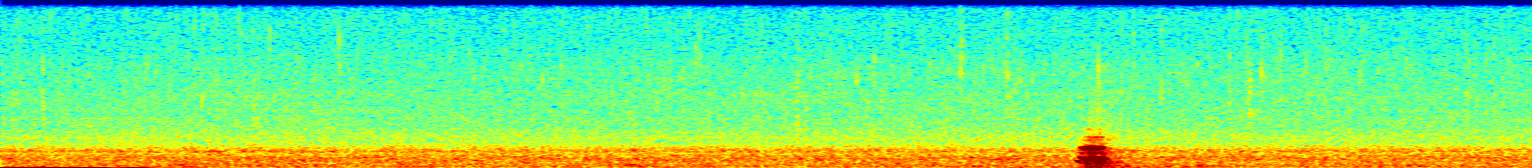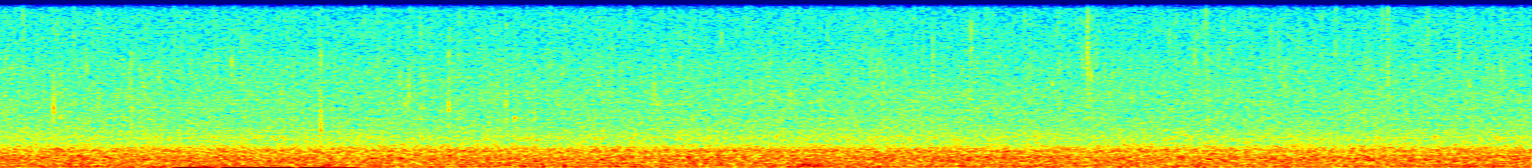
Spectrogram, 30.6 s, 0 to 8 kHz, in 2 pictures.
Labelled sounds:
10.8	11.1	croaking sound likely from a nearby submerged object, 0.88 to 1.1 kHz

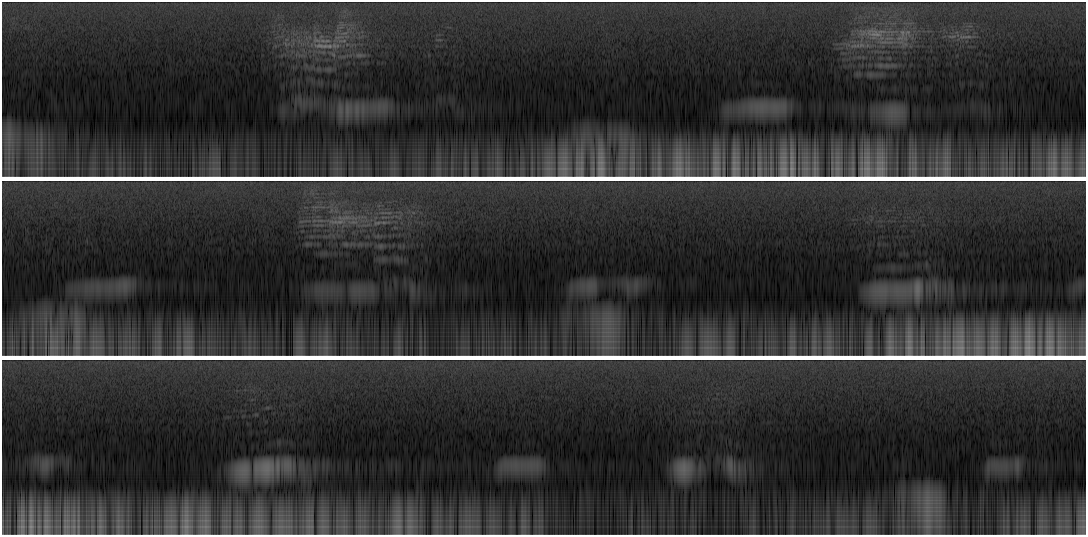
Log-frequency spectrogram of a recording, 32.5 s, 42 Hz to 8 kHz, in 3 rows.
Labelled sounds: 2.7	3.7	humpback whale, 0.99 to 4.0 kHz
8.3	9.9	humpback whale, 0.83 to 5.4 kHz
13.8	14.9	humpback whale, 1.1 to 5.5 kHz
24.0	24.3	humpback whale, 1.4 to 1.6 kHz

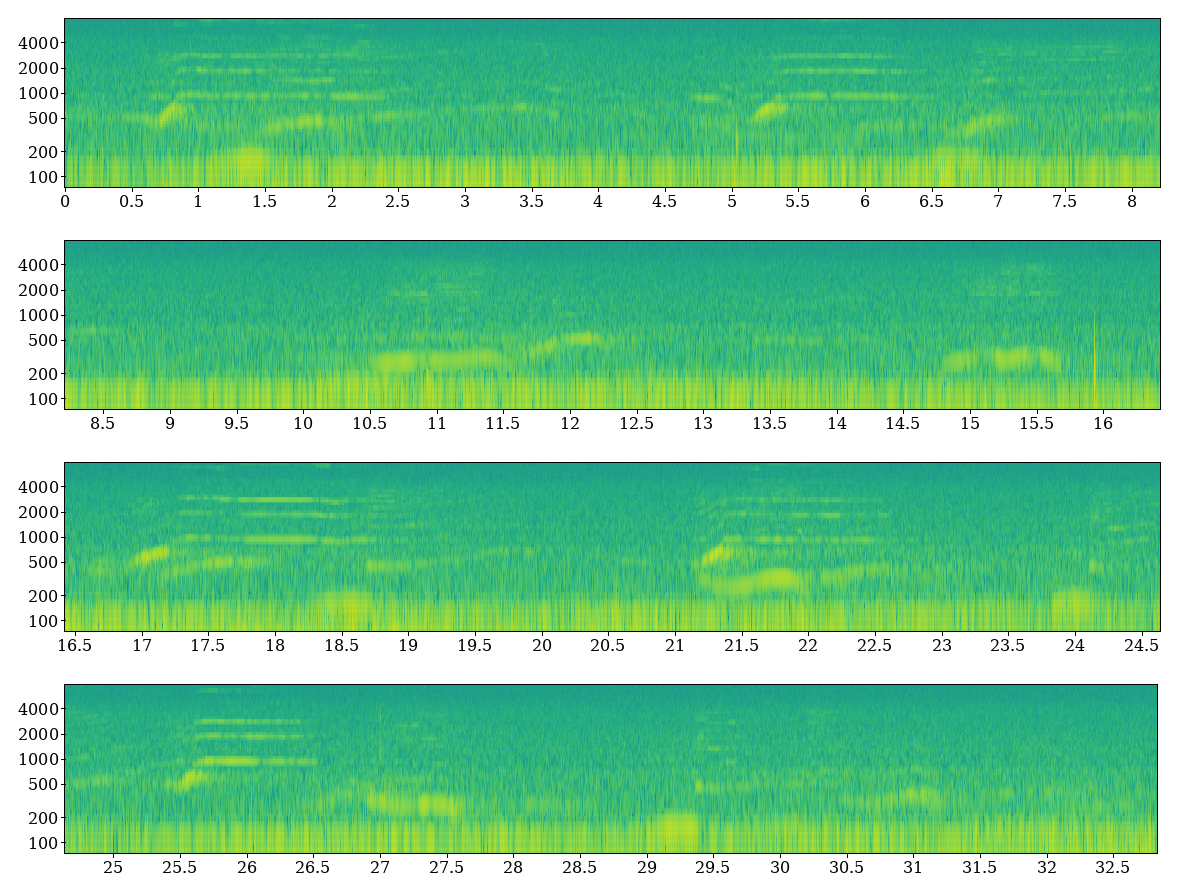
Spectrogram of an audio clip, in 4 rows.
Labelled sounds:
0.7	2.6	humpback whale, 0.86 to 7.8 kHz
4.7	6.2	humpback whale, 0.80 to 7.6 kHz
6.8	8.1	humpback whale, 1.8 to 3.9 kHz
10.7	11.2	humpback whale, 1.7 to 2.3 kHz
17.2	19.2	humpback whale, 0.80 to 7.6 kHz
21.3	22.3	humpback whale, 0.86 to 7.6 kHz
24.7	26.4	humpback whale, 0.83 to 6.8 kHz
27.2	27.5	humpback whale, 1.7 to 1.8 kHz
29.4	29.8	humpback whale, 2.7 to 3.8 kHz

